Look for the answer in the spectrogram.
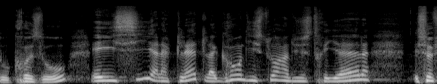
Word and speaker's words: La Clayette: Alors ça s'écrit La Clayette, mais on prononce depuis toujours ici La Clète.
